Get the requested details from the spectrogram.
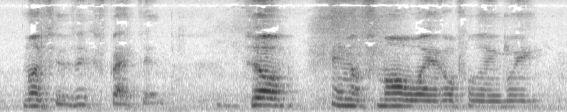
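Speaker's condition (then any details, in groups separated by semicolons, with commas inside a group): ALS; about 25 years since diagnosis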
